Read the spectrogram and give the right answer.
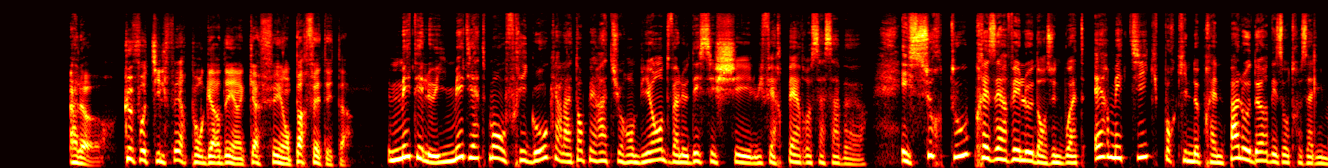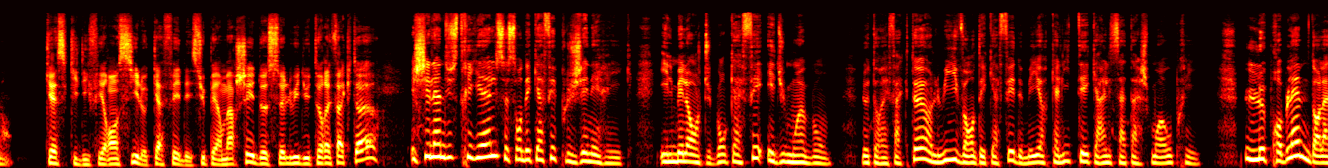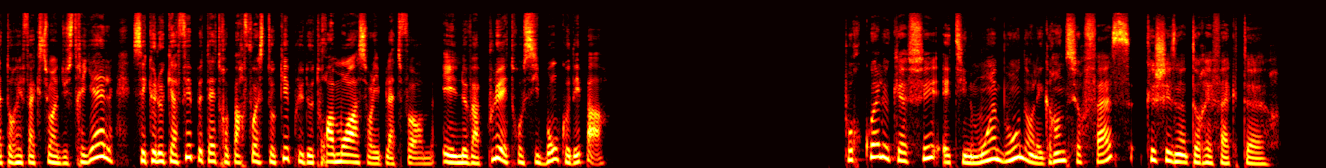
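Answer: Parce que c'est un café générique, un mélange de bon et de moins bon café, parfois stocké plus de 3 mois, alors que le torréfacteur s'attache moins au prix et vend un café de meilleure qualité.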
